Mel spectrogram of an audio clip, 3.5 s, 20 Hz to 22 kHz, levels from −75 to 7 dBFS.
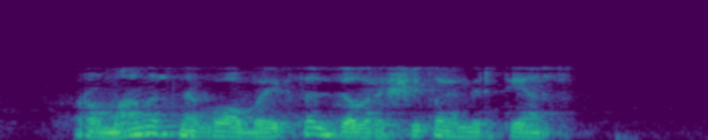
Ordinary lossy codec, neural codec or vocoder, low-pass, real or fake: AAC, 16 kbps; none; 3.6 kHz; real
